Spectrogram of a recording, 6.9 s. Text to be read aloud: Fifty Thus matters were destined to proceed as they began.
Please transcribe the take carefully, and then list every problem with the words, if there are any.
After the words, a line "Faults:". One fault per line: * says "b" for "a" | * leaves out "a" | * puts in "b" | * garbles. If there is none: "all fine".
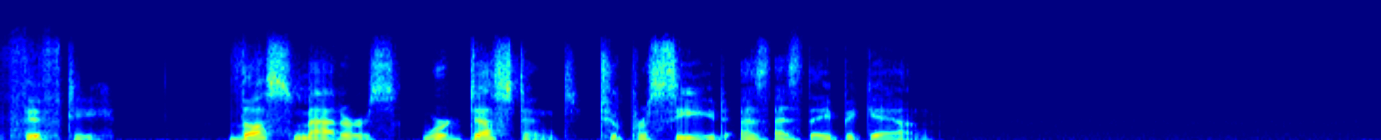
Fifty Thus matters were destined to proceed as as they began.
Faults:
* puts in "as"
